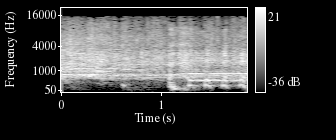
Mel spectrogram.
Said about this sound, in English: round of applause for Andy hitting his head, everyone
